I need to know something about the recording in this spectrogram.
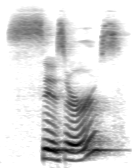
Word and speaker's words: scissors: Scissors, muscle, muscle, fascinate. So you just hear that the S sound. The rule here is SC spelling has a silent C, but in pronunciation.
